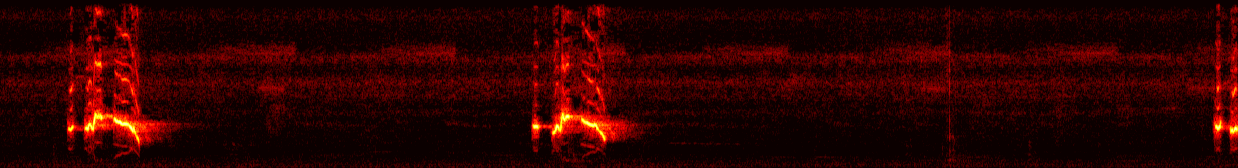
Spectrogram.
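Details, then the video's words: Sooty-headed bulbul calling a rival, which answers. The same short, clear whistled phrase repeats roughly every three and a half seconds, three times in all. Each phrase has quick introductory notes and ends in a downward-curving fluty slur. "Suara Merdu Burung Kutilang KEBO Gacor Memanggil Lawan Ikutan Bunyi"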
